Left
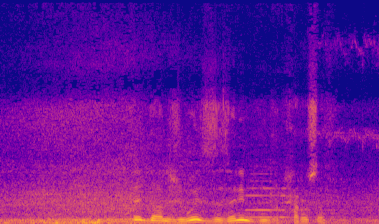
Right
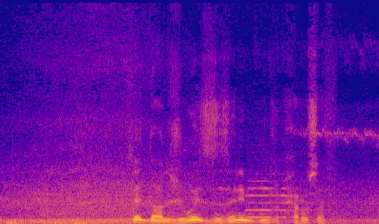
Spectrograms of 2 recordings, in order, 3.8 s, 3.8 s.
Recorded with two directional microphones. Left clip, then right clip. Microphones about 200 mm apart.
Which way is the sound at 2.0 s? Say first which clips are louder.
Even; 10° right (ahead or behind).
